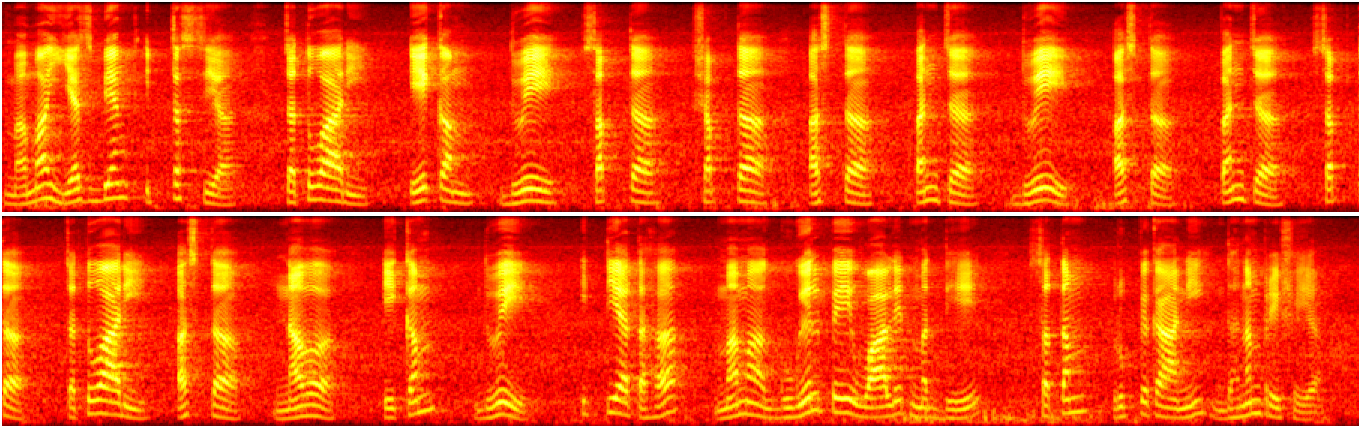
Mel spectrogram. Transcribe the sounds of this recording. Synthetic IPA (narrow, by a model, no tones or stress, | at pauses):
mɐmɐjɐs̬bjɐŋkit̪ːɐsjɐ | t͡ʃɐt̪uʋaːɾi | eːkɐm | d̪ʋeː | sɐp̚t̪ɐ | ʃɐp̚t̪ɐ | ɐst̪ɐ | pɐɲt͡ʃɐ | d̪ʋeːɐst̪ɐ | pɐɲt͡ʃɐ | sɐpt̪ɐ | t͡ʃɐt̪uʋaːɾi | ɐst̪ɐ | nɐʋɐ | eːkɐm | d̪ʋeː | it̪jɐt̪ɐɦɐ̆ | mɐmɐɡuːɡɐlpeːʋaːlet̪mɐd̪ʱjeːsɐt̪ɐm | ɾupjɐkaːnid̪ʱɐnɐmpɾeːʂɐjɐ̰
